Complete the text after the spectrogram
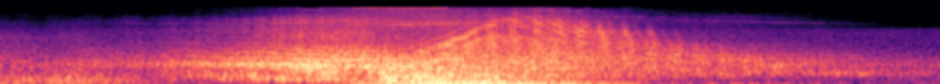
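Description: A spacecraft roars past with a rising and falling whoosh.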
